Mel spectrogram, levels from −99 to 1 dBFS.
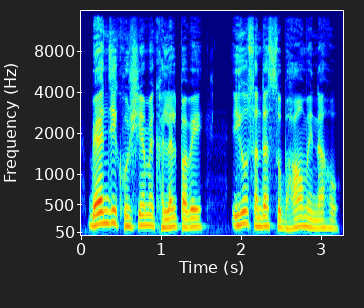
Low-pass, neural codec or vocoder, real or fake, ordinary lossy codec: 14.4 kHz; none; real; none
